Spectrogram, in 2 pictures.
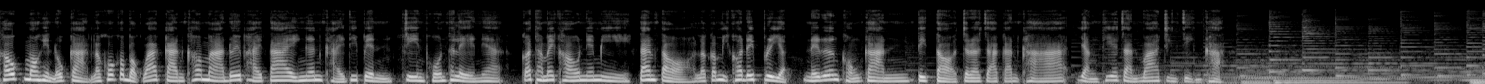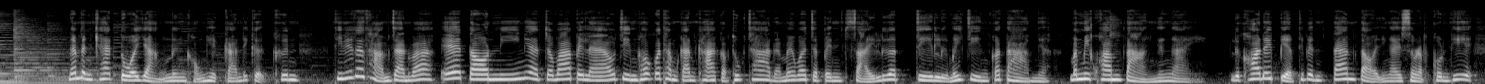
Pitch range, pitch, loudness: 145-215 Hz, 180 Hz, -17 LUFS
